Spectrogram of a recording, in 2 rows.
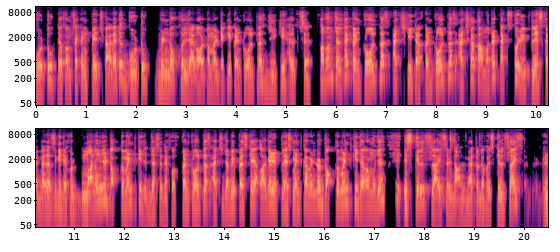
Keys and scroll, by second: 6.0 ctrl+h.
